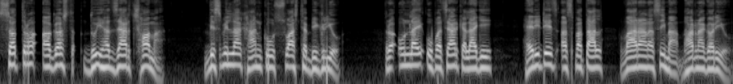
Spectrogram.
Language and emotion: Nepali, neutral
